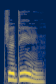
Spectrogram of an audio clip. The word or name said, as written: jadine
